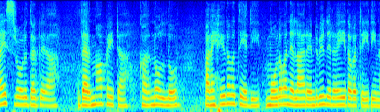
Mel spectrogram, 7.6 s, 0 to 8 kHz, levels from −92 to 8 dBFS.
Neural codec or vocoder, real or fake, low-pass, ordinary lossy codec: codec, 16 kHz, 0.5 kbps, X-Codec, HuBERT features, trained on LibriSpeech; fake; none; none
